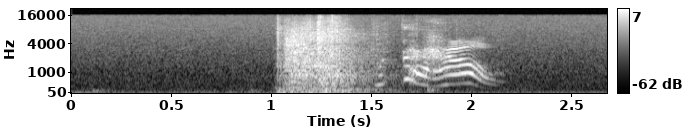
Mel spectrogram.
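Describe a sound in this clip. A door is kicked open with a loud bang.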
